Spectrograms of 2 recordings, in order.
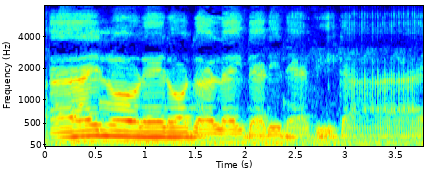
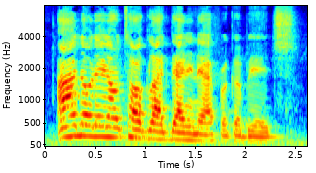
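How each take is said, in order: First: Very slow, deep monotone repeat; low drawn-out drone. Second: Loud, punchy repeat at natural pitch; emphatic insistence. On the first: Shown as a demonstration. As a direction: stretch every word out, low and soft. Repeats the line in exaggerated slow drone. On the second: Real, not acted. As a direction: drive the words home forcefully. Snaps back to emphatic repeat of line.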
